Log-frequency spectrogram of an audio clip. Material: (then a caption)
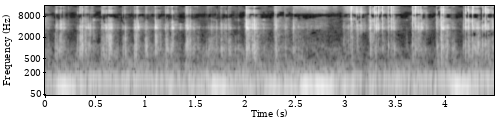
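Plastic. Long nails tap quickly across the segments of a red, segmented hard plastic muscle roller stick. The result is a rapid, dense run of short, dry clicks with bright, clattery highs over a steady low hum.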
